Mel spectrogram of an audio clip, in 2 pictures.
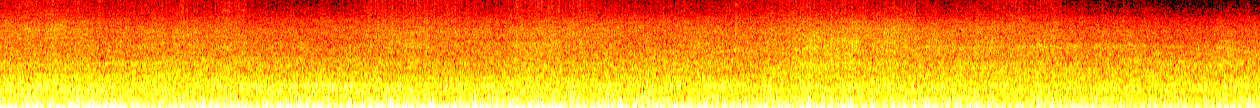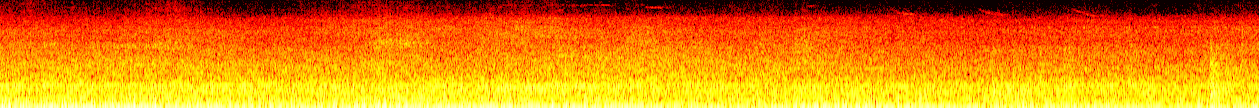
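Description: Kansas City Southern diesel locomotive and a train of grain hopper cars rolling away on the rails: a steady low engine rumble with wheel noise, slowly fading as the train pulls away.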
